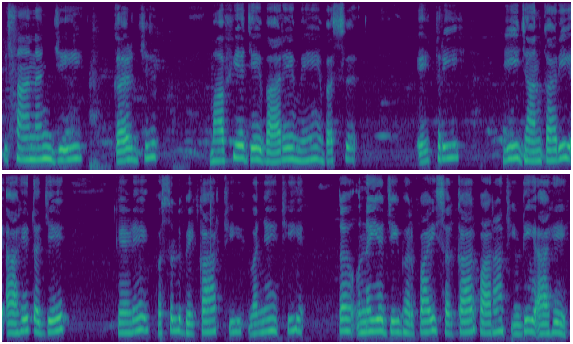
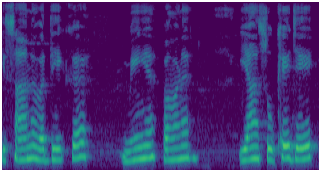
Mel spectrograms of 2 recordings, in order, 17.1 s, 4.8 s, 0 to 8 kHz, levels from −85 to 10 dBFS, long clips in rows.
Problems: constant background noise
